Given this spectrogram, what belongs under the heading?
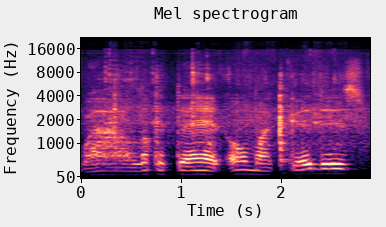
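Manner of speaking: ordinary delivery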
